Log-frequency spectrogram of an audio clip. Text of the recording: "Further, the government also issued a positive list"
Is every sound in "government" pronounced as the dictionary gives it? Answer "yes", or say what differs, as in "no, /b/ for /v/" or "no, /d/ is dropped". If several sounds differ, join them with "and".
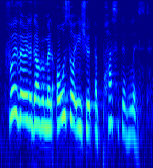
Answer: yes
